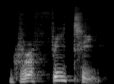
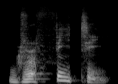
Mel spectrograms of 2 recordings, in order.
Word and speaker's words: graffiti: Humera would like to know the pronunciation of graffiti. Graffiti. Graffiti. So the letter A at the beginning here is pronounced because the stressed syllable is on fee.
